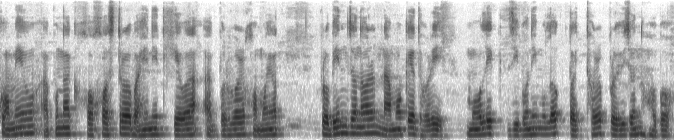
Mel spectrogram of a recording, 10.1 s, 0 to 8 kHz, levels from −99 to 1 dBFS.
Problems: background sounds at intervals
